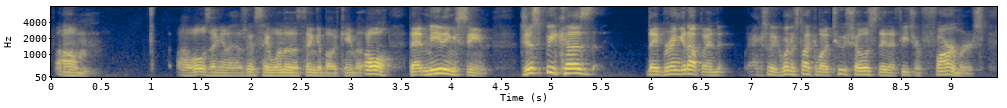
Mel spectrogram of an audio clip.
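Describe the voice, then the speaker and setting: A man with a medium-pitched voice talks casually as a podcast co-host reviewing TV. He thinks out loud in a halting way, doubling back to correct himself. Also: animated.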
